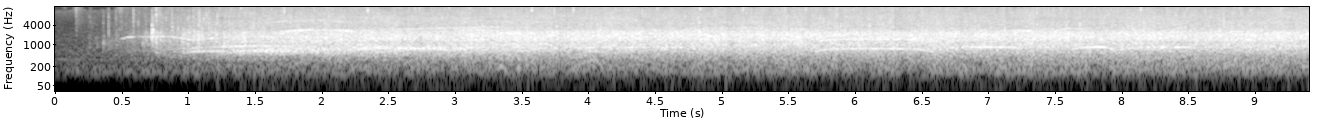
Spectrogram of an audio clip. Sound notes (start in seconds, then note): 0.6 audience cheering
